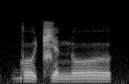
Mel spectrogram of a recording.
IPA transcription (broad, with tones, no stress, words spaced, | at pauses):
ɡo˦˨ʊ̯t͡ɕɛ˦˨ no˦ʊ̯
